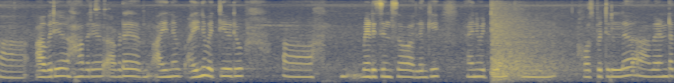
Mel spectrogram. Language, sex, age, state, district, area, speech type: Malayalam, female, 18-30, Kerala, Idukki, rural, spontaneous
